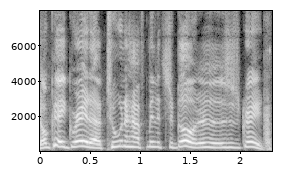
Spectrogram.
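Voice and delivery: high, fast, nervous babble; mock panic covered with eagerness; forced cheer. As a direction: imitate someone talking himself through it. Corky feigns confidence while panicking.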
